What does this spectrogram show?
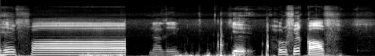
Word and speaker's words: قاف: فا۔ ناظرین یہ حروف قاف، اس کے اینڈ کے اندر فا کی آواز نکلے گی، قاف، قاف موٹا پڑا جاتا ہے اور موٹے قاف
